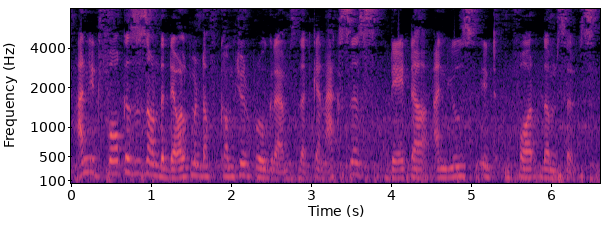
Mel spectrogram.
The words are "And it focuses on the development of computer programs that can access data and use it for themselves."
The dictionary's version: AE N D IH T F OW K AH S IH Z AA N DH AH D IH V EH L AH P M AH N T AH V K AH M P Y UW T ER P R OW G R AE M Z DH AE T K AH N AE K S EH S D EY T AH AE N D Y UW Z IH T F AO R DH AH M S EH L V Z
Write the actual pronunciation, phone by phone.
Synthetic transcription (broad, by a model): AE N D IH T F OW K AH S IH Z AA N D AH D IH V EH L AH P M AH N T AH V K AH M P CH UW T P R OW G R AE M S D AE T K AH N AE K S EH S D EY T AH AE N D Y UW Z IH T F AO R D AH M S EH L V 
